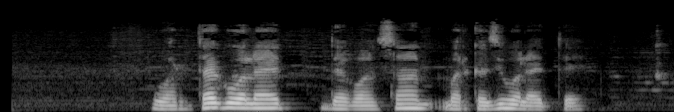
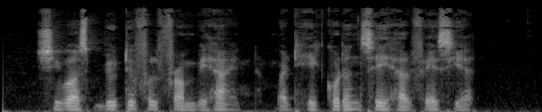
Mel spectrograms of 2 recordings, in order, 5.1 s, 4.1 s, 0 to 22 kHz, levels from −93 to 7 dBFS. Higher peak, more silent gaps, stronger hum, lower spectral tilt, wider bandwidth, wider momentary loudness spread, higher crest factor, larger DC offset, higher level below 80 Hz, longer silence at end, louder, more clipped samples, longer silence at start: first, -4 dBFS vs -14 dBFS; neither; neither; first, -7.5 dB/octave vs -3 dB/octave; second, 10 kHz vs 16.5 kHz; about the same, 16 LU vs 14 LU; about the same, 18 dB vs 20 dB; neither; second, -68 dBFS vs -60 dBFS; second, 0.1 s vs 0.5 s; first, -22 LUFS vs -32 LUFS; neither; first, 1.15 s vs 0.05 s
